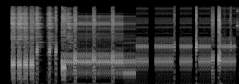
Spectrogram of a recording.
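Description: Glitchy electronic intro sting: a choppy burst of music and noise that stutters, cutting in and out abruptly many times.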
